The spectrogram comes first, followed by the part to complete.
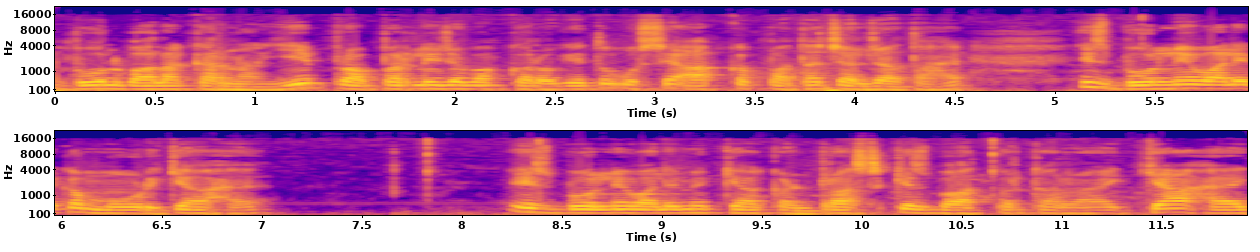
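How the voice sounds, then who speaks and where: Male lecturer, middle pitch, measured teaching delivery. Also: darkish tone, slight background noise. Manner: mixes Hindi explanation with slowly read English lines. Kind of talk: recorded lecture.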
